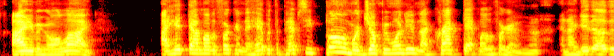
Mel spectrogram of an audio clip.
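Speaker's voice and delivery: normal talking voice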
